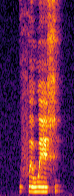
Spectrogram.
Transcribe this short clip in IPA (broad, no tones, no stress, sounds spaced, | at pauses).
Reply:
f ɘ w e x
